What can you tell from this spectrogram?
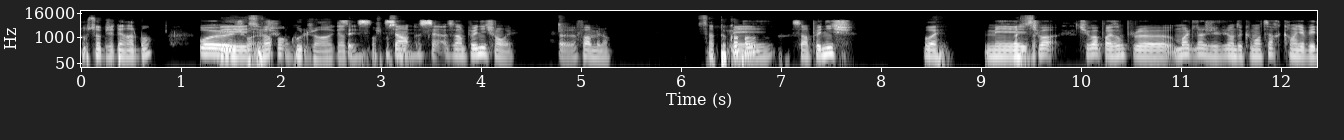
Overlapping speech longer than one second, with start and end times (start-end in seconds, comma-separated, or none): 1.3-3.3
